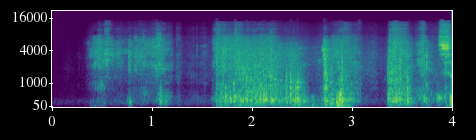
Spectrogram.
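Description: Heavy marine canvas rustling and scraping as a sail bag is handled and laid down, loudest in the middle, with a few sharp clicks near the end.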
